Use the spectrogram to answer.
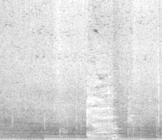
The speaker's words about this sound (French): Je tousse à cause des épices et du piment.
